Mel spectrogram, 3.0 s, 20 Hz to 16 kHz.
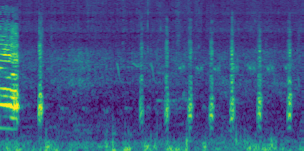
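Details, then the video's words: Roosters resting at sunset on a poultry farm, three birds present: a brief harsh squawk opens, followed by steady short clucks repeated roughly every quarter second over a low rumble. "roosters relaxing time/3 roosters relaxing 😌 in evening sunset"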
